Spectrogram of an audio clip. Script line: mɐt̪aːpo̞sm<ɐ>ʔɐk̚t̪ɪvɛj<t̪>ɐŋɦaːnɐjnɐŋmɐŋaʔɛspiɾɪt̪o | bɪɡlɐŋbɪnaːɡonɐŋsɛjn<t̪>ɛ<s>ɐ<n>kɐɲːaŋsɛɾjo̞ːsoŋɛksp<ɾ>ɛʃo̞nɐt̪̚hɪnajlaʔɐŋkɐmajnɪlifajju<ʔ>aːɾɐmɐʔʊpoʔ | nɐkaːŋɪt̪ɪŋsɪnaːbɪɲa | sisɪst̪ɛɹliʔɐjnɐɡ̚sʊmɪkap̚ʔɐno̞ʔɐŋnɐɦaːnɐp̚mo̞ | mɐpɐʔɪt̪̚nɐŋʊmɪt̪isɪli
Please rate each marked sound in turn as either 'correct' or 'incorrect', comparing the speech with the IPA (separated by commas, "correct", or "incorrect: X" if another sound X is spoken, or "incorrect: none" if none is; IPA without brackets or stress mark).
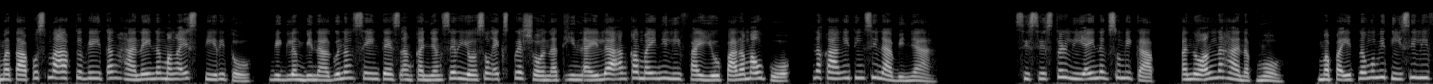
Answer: correct, correct, correct, correct, incorrect: ŋ, correct, incorrect: p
